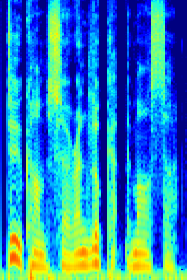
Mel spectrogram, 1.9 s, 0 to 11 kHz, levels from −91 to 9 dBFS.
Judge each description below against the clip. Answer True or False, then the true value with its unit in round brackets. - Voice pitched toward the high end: False (115 Hz)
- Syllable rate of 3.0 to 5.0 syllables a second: False (5.3 syllables/s)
